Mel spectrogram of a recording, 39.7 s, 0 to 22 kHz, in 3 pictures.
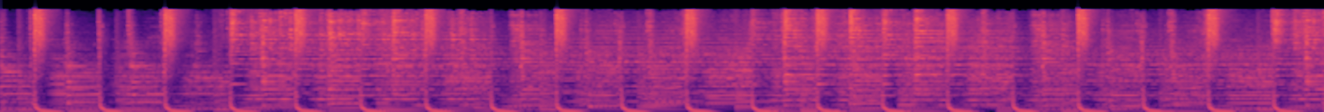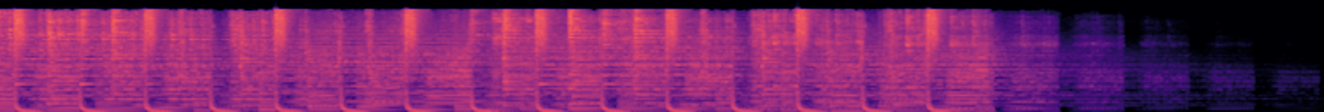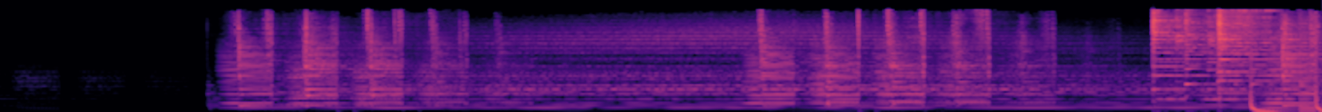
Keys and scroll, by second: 1.9 ctrl+space, 5.0 ctrl+z, 17.0 space, 20.4 ctrl+space, 23.5 ctrl+space, 24.2 ctrl+space, 25.6 space, 26.2 ctrl+space, 26.8 ctrl+space.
